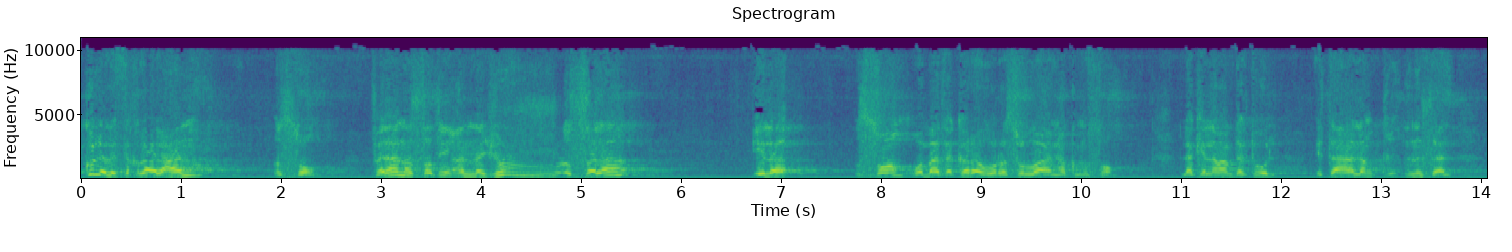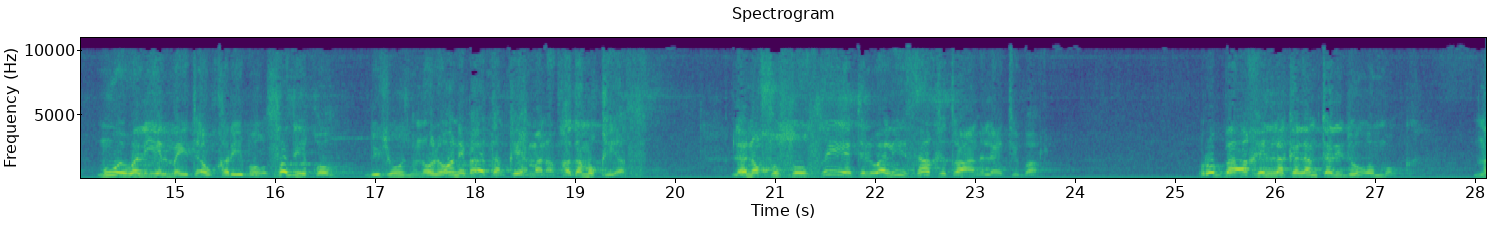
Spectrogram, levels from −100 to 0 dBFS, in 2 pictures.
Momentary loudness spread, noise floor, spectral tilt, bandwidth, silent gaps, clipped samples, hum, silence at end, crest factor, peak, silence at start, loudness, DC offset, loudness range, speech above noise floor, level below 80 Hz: 19 LU; -49 dBFS; -3.5 dB/octave; 11 kHz; none; under 0.1%; none; 0 s; 14 dB; -10 dBFS; 0 s; -23 LUFS; 0.8%; 3 LU; 27 dB; -58 dBFS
